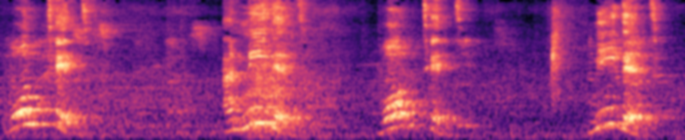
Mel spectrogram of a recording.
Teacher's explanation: Yes, we add an extra syllable here. We add id syllable at the end of the verb.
